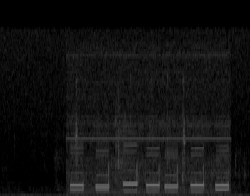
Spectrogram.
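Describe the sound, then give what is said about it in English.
A telephone is dialled with seven short, evenly spaced keypad tone beeps, each a clean steady two-note electronic pitch, sounding alone over a quiet background. “I can use phone to call chef.”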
